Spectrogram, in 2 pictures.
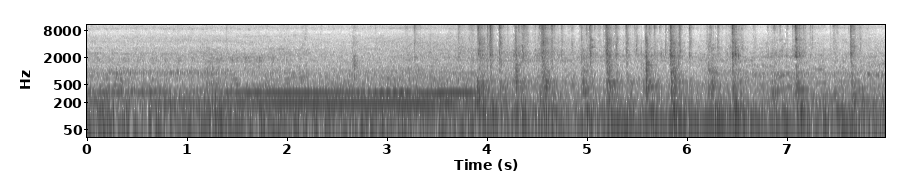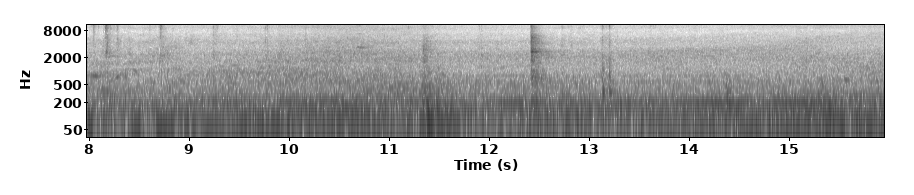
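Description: A steady two-note hum that cuts off about four seconds in, then a run of sharp clicks over wind noise as a car drives over the railway level crossing.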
